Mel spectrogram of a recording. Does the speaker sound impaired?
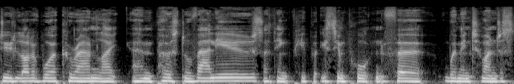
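No.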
